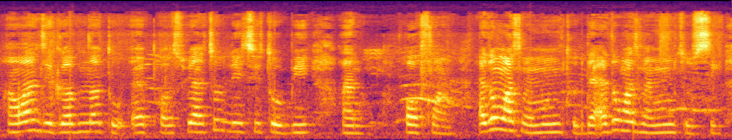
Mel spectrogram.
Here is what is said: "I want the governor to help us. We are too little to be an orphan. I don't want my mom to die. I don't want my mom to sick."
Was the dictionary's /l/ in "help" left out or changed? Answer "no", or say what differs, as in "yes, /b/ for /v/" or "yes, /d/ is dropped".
yes, /l/ is dropped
